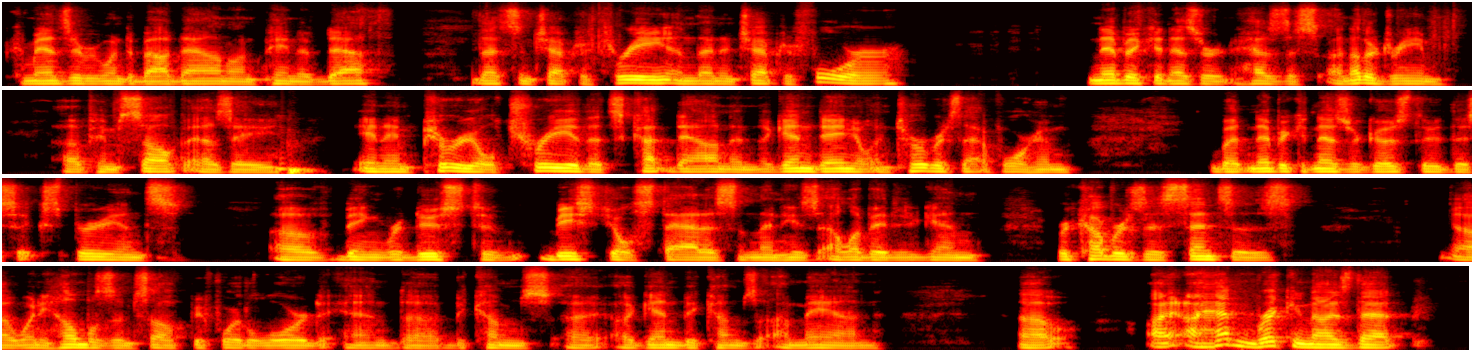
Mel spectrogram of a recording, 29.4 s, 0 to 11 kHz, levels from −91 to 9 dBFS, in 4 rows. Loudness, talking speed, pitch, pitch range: -22 LUFS, 165 wpm, 105 Hz, 95-110 Hz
